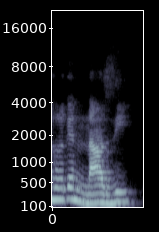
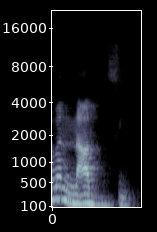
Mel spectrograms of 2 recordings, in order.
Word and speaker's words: নাৎসি: সহজ উচ্চারণ করলে হলো গিয়ে নাজি, কাজীর মতো নাজি, কিন্তু আসলে এটা নাজি না। এটার উচ্চারণ কি? এটার উচ্চারণ হবে নাৎসি।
